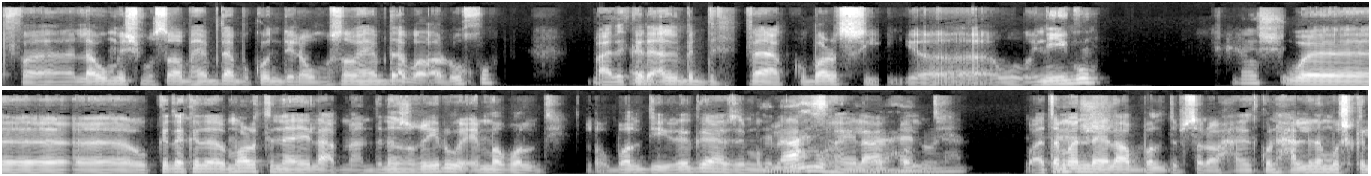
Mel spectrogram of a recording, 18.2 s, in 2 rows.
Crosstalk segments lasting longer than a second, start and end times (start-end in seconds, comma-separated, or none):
14.2-15.4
